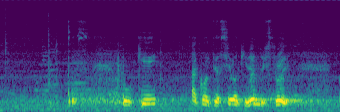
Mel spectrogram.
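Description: A middle-aged man speaks with feeling into a microphone, heard through an old broadcast.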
